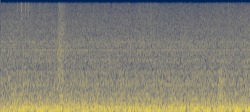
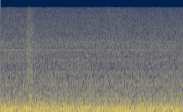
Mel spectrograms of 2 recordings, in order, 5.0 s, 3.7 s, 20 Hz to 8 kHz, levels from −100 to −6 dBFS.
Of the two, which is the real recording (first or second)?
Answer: second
